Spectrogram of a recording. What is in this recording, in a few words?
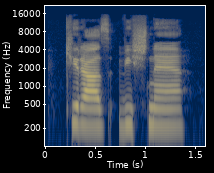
cherry in turkish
